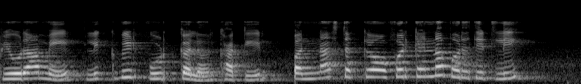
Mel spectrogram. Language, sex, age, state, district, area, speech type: Goan Konkani, female, 18-30, Goa, Tiswadi, rural, read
